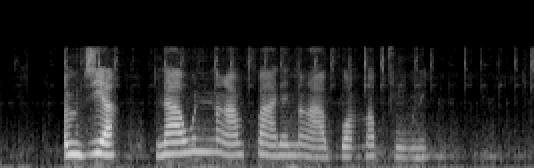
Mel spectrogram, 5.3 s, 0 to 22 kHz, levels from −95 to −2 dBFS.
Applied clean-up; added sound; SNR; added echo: neural separator model SepFormer DNS4.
